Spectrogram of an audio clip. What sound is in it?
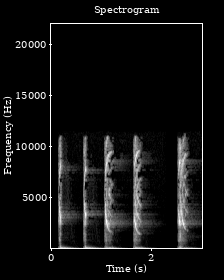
a bird chirping synth i created using GMS in FL Studio 12.
birdsong, synth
